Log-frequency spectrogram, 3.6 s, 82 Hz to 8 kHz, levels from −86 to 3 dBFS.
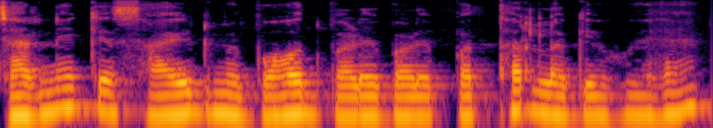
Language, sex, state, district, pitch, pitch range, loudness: Hindi, male, Jharkhand, Ranchi, 135 Hz, 130-145 Hz, -18 LUFS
